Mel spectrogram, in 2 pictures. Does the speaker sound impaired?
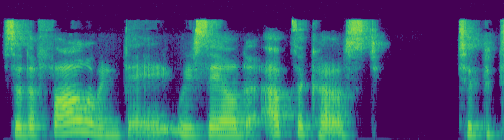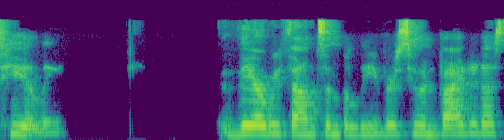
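No.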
